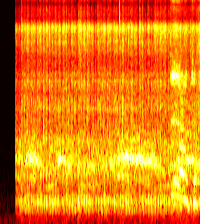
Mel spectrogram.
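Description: A loud, steady rattling, engine-like noise that starts abruptly after a brief silence. Near the end, a high-pitched cartoon voice shouts an exclamation.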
